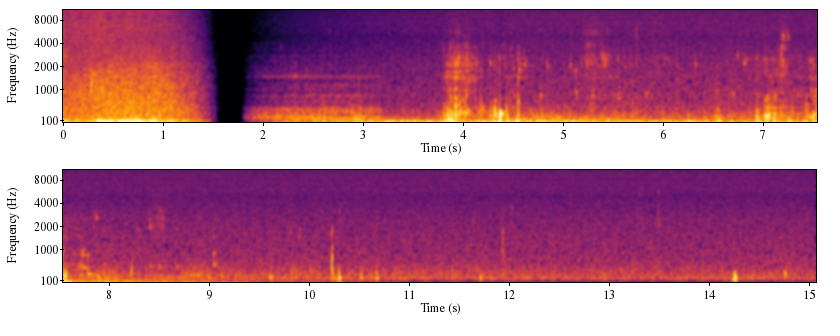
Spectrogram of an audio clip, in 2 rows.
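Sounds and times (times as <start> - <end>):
low rumble: 0.0 - 10.1.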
